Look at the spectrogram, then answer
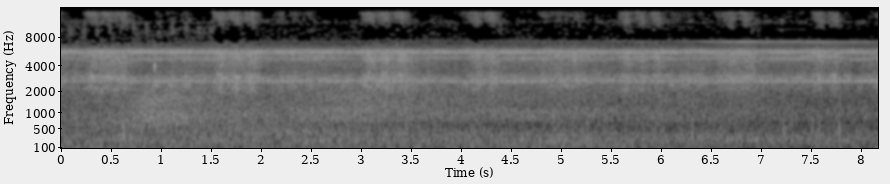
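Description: A dense night chorus of cicadas and crickets forms a steady, high, shimmering buzz.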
